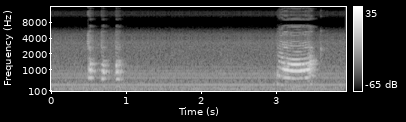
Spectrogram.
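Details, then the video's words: African grey parrot raised around chickens, imitating them: three quick clucking notes, then after a pause a drawn-out, harmonic-rich squawk lasting about half a second, over a steady electrical hum. "African grey (Spencer) thinks he's a chicken"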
